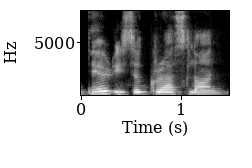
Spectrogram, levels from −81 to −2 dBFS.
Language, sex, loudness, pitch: English, female, -14 LUFS, 200 Hz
